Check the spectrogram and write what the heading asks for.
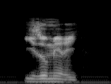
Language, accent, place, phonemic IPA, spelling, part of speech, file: French, France, Lyon, /i.zɔ.me.ʁi/, isomérie, noun, LL-Q150 (fra)-isomérie.wav
- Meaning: isomerism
